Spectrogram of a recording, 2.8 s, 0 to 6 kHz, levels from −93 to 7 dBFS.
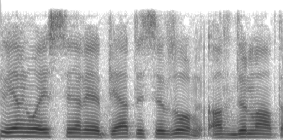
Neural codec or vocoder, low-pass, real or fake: codec, 16 kHz, 0.5 kbps, FunCodec, trained on LibriTTS, 25 frames a second; 5.4 kHz; fake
